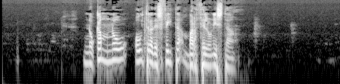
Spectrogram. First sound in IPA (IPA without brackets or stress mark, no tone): n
